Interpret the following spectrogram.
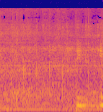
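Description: A low steady hum from the stage sound system under the noise of a crowded hall, then a woman's voice over the microphone about one and a half seconds in.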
